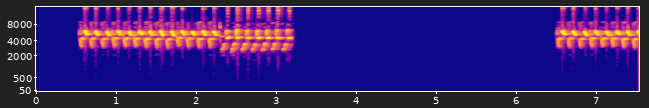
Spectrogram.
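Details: Goldfinch song made of long, fast, even trills of high, metallic notes. One phrase shifts to a lower, fuller trill, then there is a long silence before the trilling resumes.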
